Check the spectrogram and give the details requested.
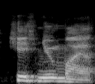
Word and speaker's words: Keith Neumeyer: Keith Neumeyer, thank you.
